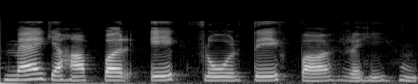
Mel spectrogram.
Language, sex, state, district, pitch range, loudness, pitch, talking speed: Hindi, female, Madhya Pradesh, Katni, 175-200 Hz, -18 LUFS, 185 Hz, 130 wpm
